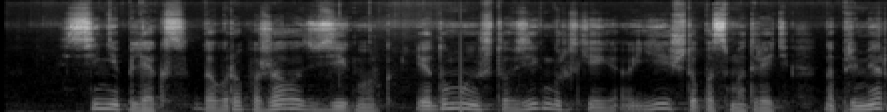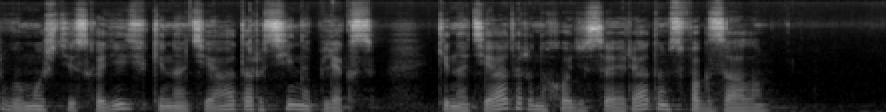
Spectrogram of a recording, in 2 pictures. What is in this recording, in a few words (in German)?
Russisch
